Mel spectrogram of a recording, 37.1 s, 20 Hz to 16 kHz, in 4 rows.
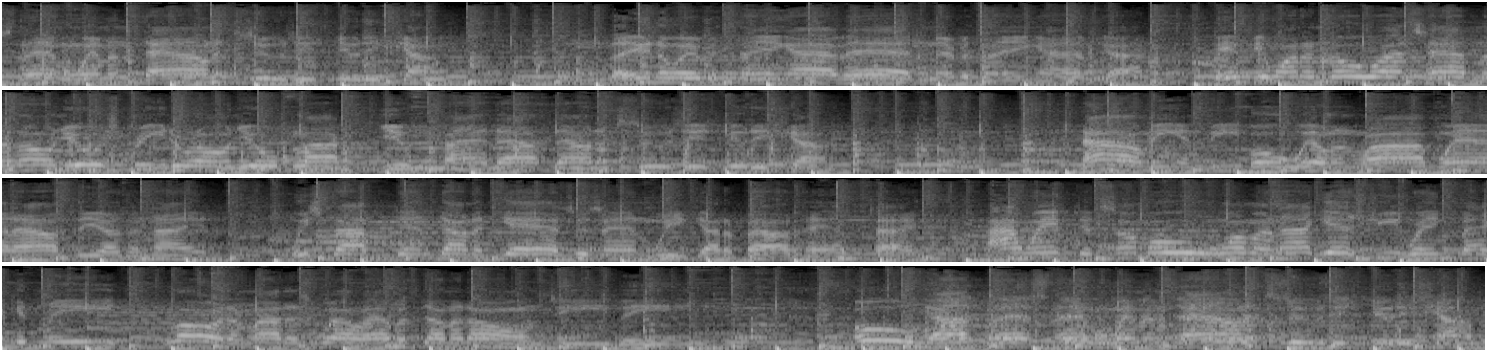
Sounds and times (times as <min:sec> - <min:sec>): Exciting music: 0:00.1 - 0:37.1.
